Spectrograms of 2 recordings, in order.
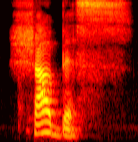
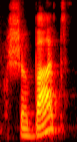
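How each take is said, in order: First: The word ends in an S sound. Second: The word ends in a T sound. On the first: "some people say it as an S" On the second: This is the modern Hebrew pronunciation. "some people say it as a T"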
